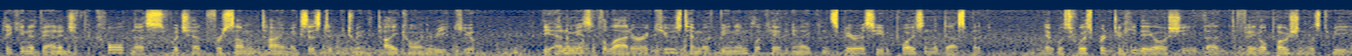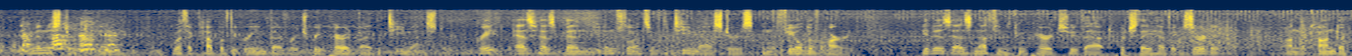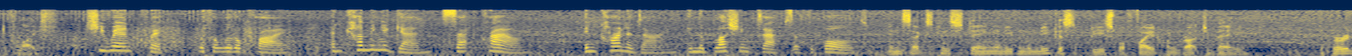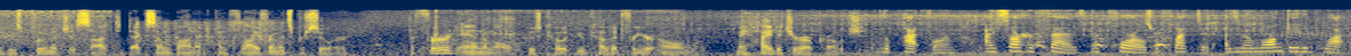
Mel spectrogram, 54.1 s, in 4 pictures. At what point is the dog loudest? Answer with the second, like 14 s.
14 s.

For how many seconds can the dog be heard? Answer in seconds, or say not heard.
3 s.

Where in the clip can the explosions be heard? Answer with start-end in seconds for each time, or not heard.
not heard.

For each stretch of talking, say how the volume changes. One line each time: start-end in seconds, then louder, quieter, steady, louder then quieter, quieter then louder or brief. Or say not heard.
0.0-54.0 steady.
